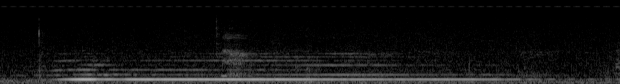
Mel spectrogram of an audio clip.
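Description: A single sustained, pitched stage sound cue swells in under a second in, holds steady for about four seconds, and slowly fades out as the lights go down.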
